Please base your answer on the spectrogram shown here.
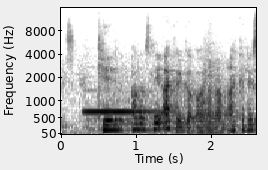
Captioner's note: elevator dings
